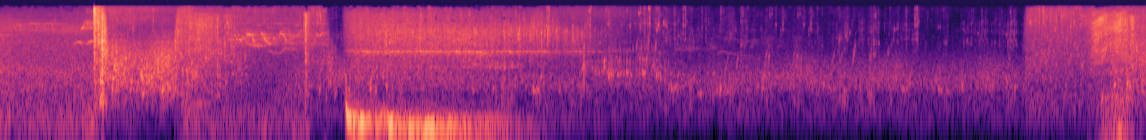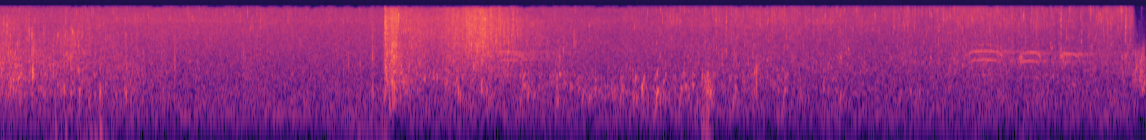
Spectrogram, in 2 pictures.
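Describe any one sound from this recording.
Water splashes softly.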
